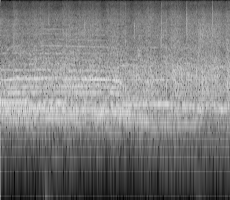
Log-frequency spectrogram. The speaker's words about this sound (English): I just wanted to see if this audience would just clap for anything.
